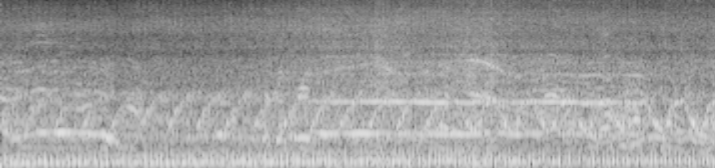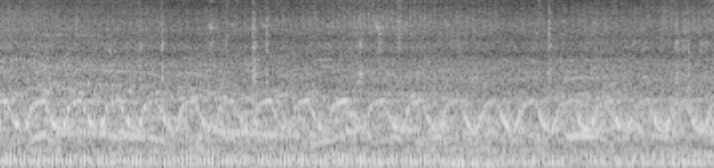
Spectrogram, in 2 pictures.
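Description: Several sirens yelping rapidly and overlapping throughout, with a steady held tone, like a horn, between about two and five seconds in, over a low vehicle rumble.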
